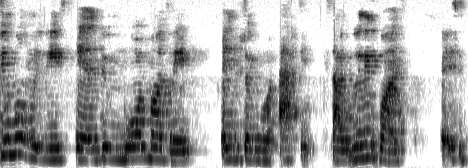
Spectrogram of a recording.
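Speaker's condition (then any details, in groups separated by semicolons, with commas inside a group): Down syndrome; age 14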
